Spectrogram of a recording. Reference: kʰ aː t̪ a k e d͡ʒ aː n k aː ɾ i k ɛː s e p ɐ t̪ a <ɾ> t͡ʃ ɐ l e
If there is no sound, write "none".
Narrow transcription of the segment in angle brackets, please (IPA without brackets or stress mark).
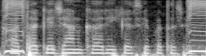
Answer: none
